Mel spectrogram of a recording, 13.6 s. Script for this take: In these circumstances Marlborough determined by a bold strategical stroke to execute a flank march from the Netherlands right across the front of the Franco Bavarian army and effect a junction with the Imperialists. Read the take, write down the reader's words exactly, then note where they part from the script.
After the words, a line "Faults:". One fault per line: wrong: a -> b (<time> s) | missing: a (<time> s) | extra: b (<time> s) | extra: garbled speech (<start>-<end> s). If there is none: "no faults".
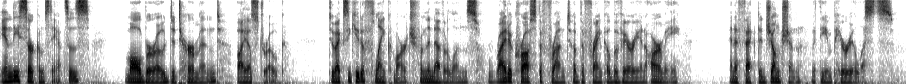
In these circumstances Marlborough determined by a stroke to execute a flank march from the Netherlands right across the front of the Franco Bavarian army and effect a junction with the Imperialists.
Faults:
missing: bold strategical (3.8 s)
